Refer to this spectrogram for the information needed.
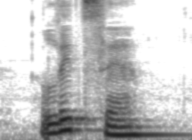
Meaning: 1. face 2. cheeks 3. right side, front side, obverse (e.g., of fabric, clothing, or a coin; opposite of the reverse side) 4. wooden block or matrix used for textile printing 5. evidence, clue, proof
- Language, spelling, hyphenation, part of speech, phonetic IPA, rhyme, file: Ukrainian, лице, ли‧це, noun, [ɫeˈt͡sɛ], -ɛ, Uk-лице.ogg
